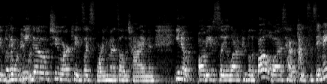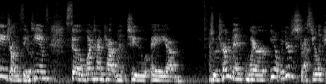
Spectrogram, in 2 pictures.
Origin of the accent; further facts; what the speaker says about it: Toronto, Ontario, Canada; We're Canadian, we're from Toronto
